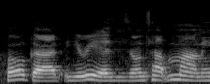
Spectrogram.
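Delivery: ordinary talk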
